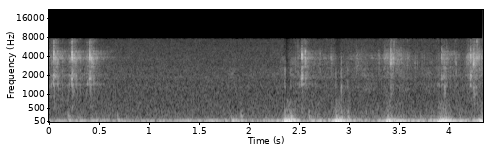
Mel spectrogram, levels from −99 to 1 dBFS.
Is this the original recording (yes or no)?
yes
